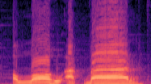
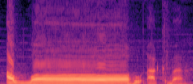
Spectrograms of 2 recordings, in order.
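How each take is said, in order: First: The vowel after the b is drawn out. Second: The vowel after the b is kept short. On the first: The speaker calls it wrong. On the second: The speaker calls it right.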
